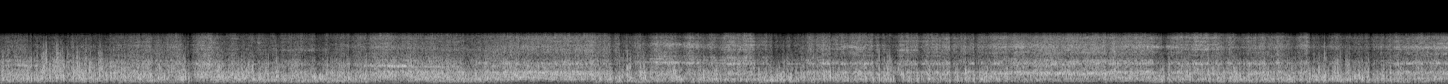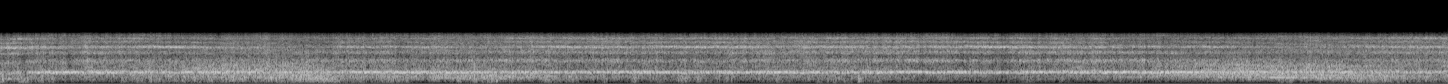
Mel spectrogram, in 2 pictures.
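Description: VIRM double-deck electric intercity train passing close at speed, a rushing rumble with rapid clicks from the wheels. From about halfway through, a long ore train of hopper wagons rolls past with a steady whine over the wheel noise.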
